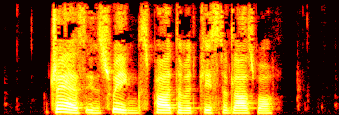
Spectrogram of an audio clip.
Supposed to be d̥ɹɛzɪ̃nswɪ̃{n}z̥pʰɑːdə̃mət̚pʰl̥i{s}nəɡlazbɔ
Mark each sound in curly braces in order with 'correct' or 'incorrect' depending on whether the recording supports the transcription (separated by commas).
incorrect, correct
